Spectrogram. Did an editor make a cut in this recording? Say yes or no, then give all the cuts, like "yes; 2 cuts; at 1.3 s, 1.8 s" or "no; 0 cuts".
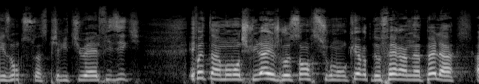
yes; 5 cuts; at 1.0 s, 1.9 s, 2.4 s, 3.1 s, 3.7 s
